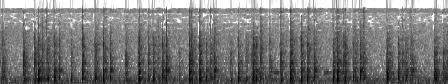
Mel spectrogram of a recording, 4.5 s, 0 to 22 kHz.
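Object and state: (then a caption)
Cardboard box tapped and scratched. Long fingernails on both hands tap and scratch a closed, hollow, medium-size white cardboard Galaxy Tab A8 retail box resting on a fur rug. A quick, uneven run of dry taps with a hollow low-mid thump is heard, mixed with soft scratchy rasps. Each tap dies away almost at once.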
